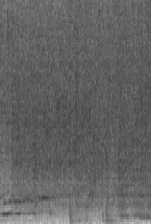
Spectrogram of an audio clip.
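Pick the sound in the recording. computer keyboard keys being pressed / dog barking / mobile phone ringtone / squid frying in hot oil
squid frying in hot oil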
